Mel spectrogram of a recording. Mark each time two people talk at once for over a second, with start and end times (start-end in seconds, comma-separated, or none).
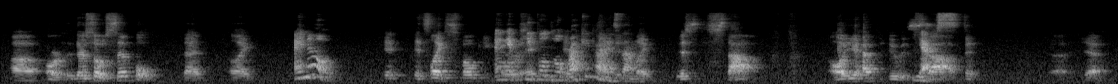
5.0-6.4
